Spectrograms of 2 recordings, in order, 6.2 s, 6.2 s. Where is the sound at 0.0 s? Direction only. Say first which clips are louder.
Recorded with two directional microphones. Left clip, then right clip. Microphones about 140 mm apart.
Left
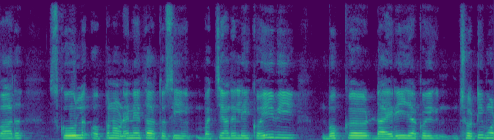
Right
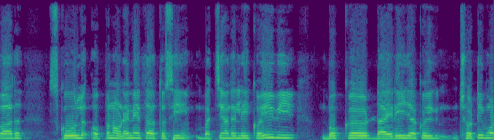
Right 8 dB; 40° right (ahead or behind).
